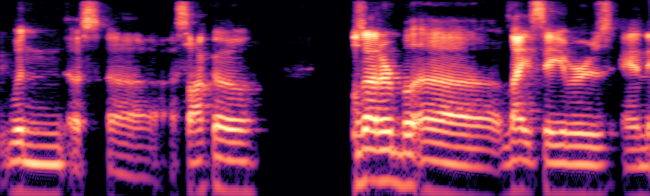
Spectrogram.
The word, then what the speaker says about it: Ahsoka: Ahsoka. Ahsoka.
